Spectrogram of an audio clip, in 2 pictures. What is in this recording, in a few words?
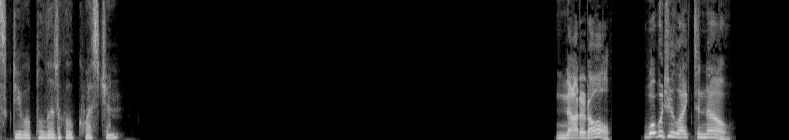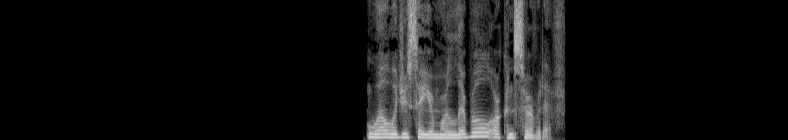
Pronunciation Practice; Connectivity 3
